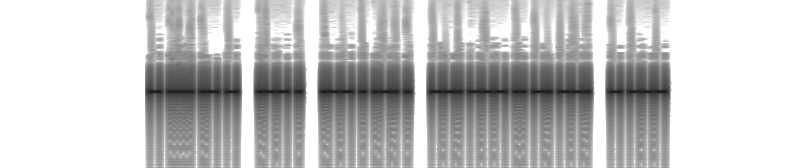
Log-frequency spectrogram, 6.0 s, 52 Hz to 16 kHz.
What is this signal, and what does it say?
Morse code, heard as a keyed tone, about 50 wpm, 700 Hz. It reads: THAT WE WERE GOING TO
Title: Sets of 5 Words Encore2 50wpm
